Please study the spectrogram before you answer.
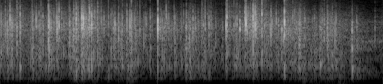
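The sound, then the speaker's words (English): A thick plastic bag holding several days' worth of packed food crinkles and crackles in a quick, irregular run of many small, sharp rustles. The handling is fairly quiet and has no talk over it. “It's packed in this thickish plastic bag.”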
